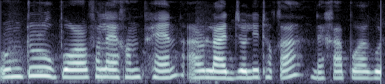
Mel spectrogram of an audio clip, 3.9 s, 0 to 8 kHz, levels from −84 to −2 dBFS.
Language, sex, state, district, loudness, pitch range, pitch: Assamese, female, Assam, Sonitpur, -15 LUFS, 235-270 Hz, 255 Hz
